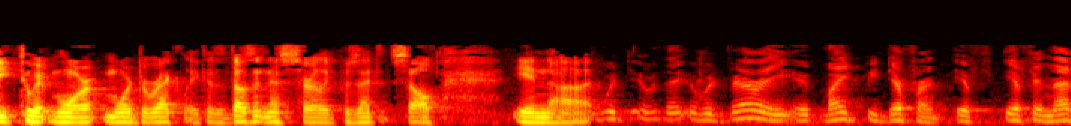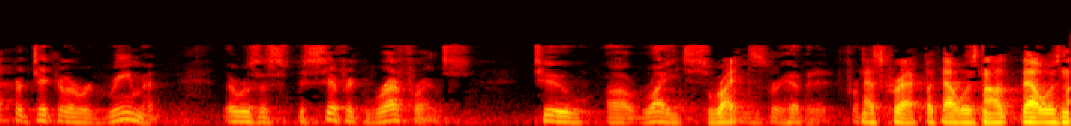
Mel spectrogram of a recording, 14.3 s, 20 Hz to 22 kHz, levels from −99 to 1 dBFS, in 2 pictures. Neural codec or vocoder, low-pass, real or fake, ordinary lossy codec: none; 7.2 kHz; real; MP3, 24 kbps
